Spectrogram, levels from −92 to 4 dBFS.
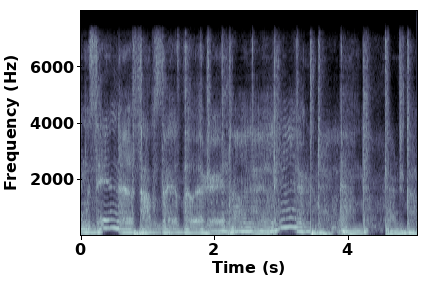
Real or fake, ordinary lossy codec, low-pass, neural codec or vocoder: fake; none; 7.2 kHz; codec, 24 kHz, 0.9 kbps, WavTokenizer, small release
